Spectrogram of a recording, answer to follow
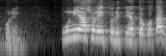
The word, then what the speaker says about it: Pauling: 1932 সালে বিজ্ঞানী পুলিং, আসলে আমরা বাংলায় লিখে আমি যদি একটু বলতে চাই, 1932 সালে বিজ্ঞানী পুলিং আসলে ইংরেজিতে এটা উচ্চারণটা ছিল PAULING, পুলিং।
